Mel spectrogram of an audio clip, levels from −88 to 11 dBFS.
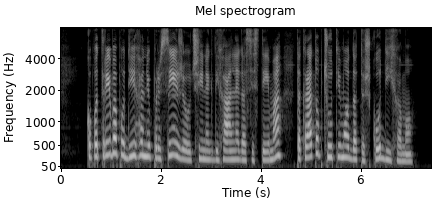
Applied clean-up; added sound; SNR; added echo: neural mask model DeepFilterNet 3.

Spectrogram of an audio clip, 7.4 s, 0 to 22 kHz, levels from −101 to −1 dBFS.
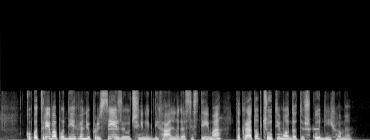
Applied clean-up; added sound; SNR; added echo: neural diffusion model UNIVERSE++.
